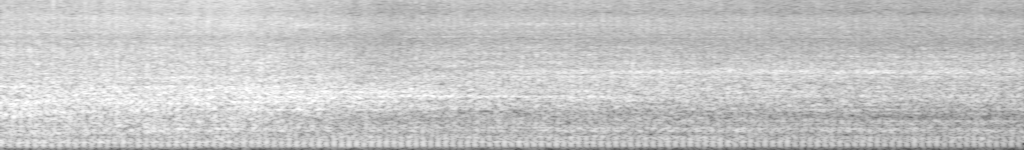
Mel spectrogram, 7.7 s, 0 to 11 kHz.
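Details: 1969 Gravely C8 single-cylinder walk-behind tractor, test run next morning after repairing no-high-range fault and reassembly: fast steady even beat, about three and a half pulses a second, no misses; normal running.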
